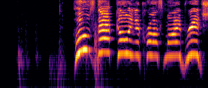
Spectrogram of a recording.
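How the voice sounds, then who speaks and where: This put-on character voice sits at an extremely high pitch. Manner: shouting, gruff.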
